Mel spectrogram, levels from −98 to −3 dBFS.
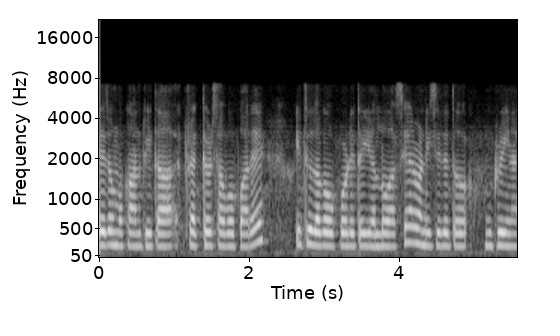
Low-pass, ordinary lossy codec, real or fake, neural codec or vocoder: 7.2 kHz; none; fake; codec, 16 kHz, 4.8 kbps, FACodec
